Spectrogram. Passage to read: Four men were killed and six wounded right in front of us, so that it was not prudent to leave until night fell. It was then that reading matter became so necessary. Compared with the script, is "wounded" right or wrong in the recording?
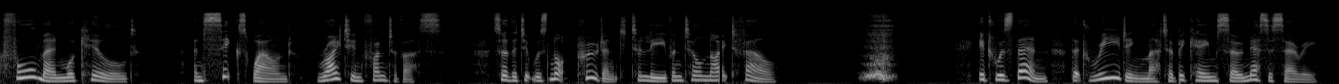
wrong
